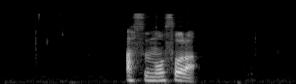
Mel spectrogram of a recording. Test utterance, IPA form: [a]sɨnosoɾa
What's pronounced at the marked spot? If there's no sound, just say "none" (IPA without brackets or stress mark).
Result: a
